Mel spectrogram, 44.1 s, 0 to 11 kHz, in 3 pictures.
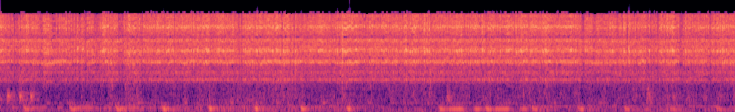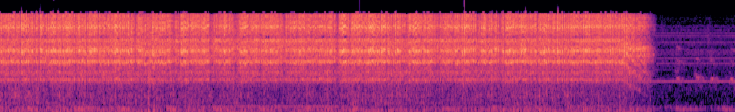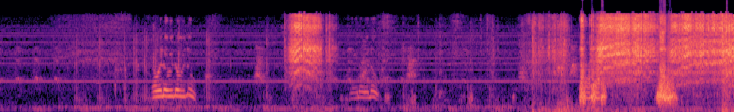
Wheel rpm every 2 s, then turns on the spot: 230, 230, 240, 230, 230, 230, 230, 230, 240, 240, 230, 230, 230, 120, 0, 0, 0, 30, 0, 0, 70, 140.
none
